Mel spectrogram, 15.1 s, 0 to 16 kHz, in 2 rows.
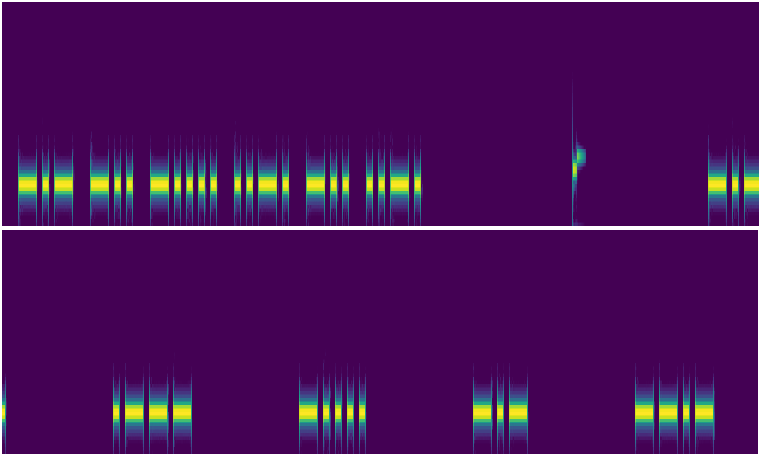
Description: Morse code, heard as a keyed tone, about 20 wpm, spaced as for 11 wpm, 700 Hz. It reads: KD6FDF KJ6KQ
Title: USA Call Signs - 6 Characters - 6x Character Spacing - 20wpm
